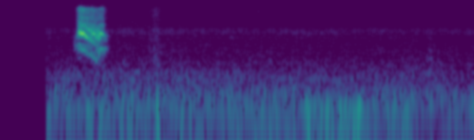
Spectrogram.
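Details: Female papa-capim seedeater calling to stimulate males: one sharp, high, buzzy chirp lasting about a quarter second, then a quiet low background hum.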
